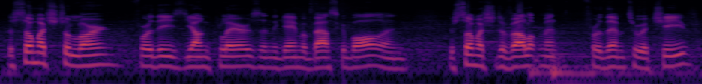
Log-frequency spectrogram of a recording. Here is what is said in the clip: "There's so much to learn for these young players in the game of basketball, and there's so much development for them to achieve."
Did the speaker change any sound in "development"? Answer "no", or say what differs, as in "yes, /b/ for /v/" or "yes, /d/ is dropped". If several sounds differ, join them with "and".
no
